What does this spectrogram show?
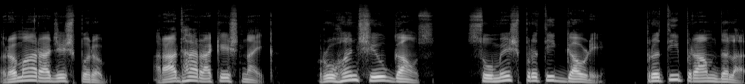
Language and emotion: Goan Konkani, neutral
